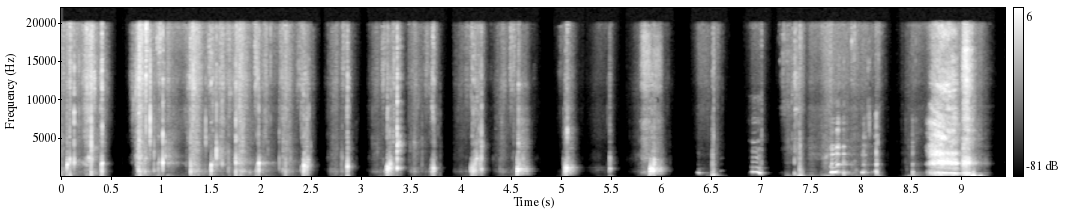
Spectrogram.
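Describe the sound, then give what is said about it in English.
A squishy sensory toy being squeezed over and over, giving many short, sharp wet plops and squelches in an irregular rhythm, finishing with a longer, louder squelch. “I bought this little toy that's like a sensory toy. It's meant to be relaxing and you squish it. And I've probably squished it too much and realised that it makes this sound.”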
